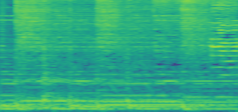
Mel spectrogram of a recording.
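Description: Live smooth-jazz band playing: soprano saxophone over keyboard, bass guitar and drum kit, with a cymbal struck about once a second.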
